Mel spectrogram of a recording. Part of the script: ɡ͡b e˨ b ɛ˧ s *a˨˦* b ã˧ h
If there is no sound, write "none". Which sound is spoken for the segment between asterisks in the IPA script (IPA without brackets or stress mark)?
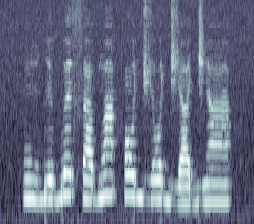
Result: a˨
